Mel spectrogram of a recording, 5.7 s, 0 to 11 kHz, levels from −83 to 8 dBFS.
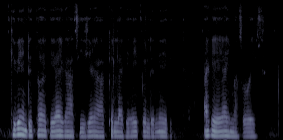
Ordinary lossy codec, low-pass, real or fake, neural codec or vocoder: Opus, 24 kbps; 9.9 kHz; real; none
